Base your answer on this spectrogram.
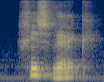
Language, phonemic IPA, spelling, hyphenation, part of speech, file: Dutch, /ˈɣɪs.ʋɛrk/, giswerk, gis‧werk, noun, Nl-giswerk.ogg
- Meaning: guesswork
